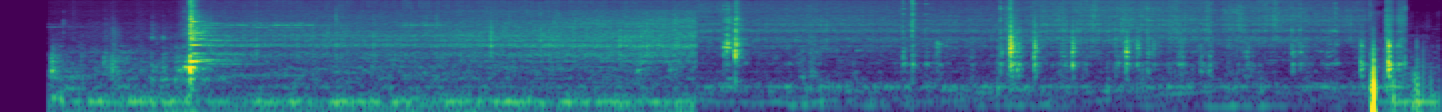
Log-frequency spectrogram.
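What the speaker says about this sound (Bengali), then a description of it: "দেখো বেশ খানিক্ষণ নাড়াচাড়া হলো ঢাকা দিয়ে দিয়ে একইভাবে" Radish greens being stirred in a pan for a vegetarian chorchori, with a soft sizzle and repeated scraping knocks and clacks of a spatula against the pan, some sharp and close, with quieter stretches between.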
